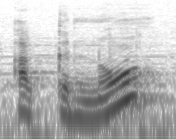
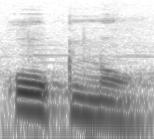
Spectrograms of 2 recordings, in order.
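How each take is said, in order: First: The first vowel sounds like a. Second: The first vowel sounds like o. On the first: The speaker calls it right. "it is akno, ... the sound of first vowel o is changing into a" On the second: The speaker calls it wrong. "the sound is not okno"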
